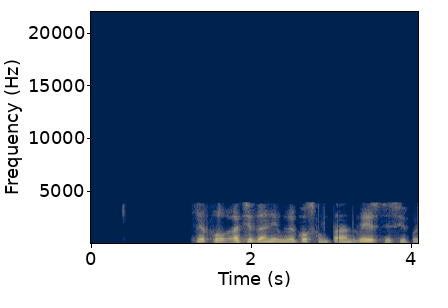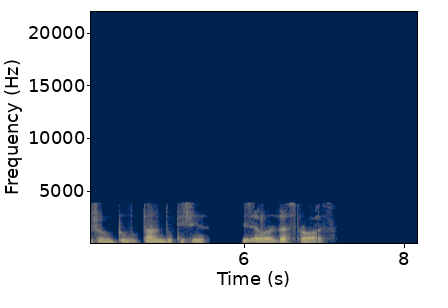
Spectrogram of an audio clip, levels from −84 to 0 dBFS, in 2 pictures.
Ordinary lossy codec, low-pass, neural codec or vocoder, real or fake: AAC, 16 kbps; 7.2 kHz; codec, 16 kHz, 1 kbps, FunCodec, trained on LibriTTS, 50 frames a second; fake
